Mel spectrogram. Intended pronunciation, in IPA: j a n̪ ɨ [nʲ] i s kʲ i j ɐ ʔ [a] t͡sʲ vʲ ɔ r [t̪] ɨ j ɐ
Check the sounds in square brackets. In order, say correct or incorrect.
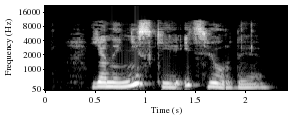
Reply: correct, incorrect, incorrect

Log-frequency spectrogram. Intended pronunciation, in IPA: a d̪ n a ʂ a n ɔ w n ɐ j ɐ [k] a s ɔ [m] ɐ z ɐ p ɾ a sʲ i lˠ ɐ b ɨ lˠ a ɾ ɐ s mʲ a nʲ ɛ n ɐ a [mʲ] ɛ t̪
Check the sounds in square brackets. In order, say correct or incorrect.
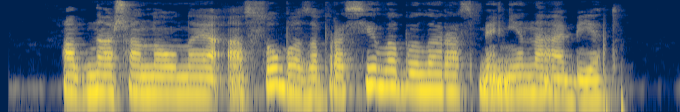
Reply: incorrect, incorrect, incorrect

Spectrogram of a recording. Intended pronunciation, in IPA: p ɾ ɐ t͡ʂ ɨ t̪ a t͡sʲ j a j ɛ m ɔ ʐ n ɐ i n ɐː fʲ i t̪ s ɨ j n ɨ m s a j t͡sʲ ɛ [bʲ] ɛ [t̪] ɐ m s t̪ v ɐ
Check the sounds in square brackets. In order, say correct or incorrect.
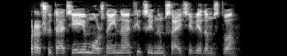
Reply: incorrect, incorrect

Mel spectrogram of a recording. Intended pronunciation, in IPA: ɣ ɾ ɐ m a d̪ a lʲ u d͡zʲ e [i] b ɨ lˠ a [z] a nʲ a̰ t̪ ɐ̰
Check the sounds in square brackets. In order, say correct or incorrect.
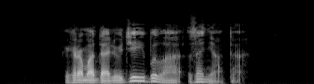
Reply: incorrect, correct

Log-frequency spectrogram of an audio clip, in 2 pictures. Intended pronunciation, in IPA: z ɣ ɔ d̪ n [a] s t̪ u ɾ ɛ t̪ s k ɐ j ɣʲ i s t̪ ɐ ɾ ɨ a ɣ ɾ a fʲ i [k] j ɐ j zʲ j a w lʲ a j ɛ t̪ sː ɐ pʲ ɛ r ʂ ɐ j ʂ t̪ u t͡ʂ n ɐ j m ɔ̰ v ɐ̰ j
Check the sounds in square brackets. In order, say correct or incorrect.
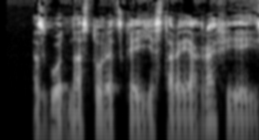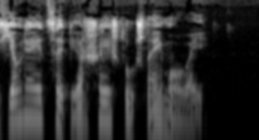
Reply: incorrect, incorrect

